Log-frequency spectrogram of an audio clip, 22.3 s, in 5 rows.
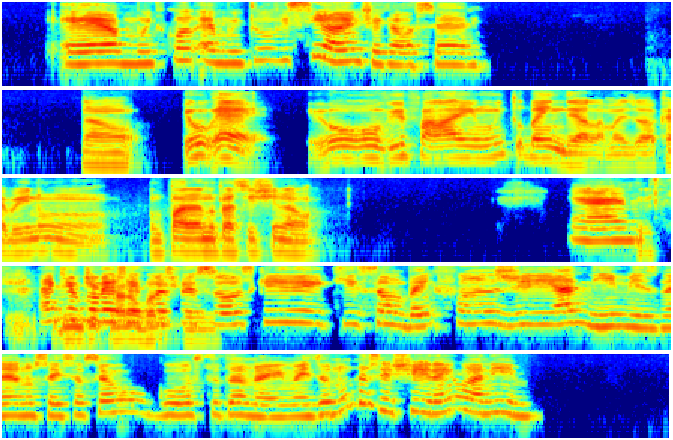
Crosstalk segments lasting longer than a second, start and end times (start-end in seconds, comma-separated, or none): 13.7-15.0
